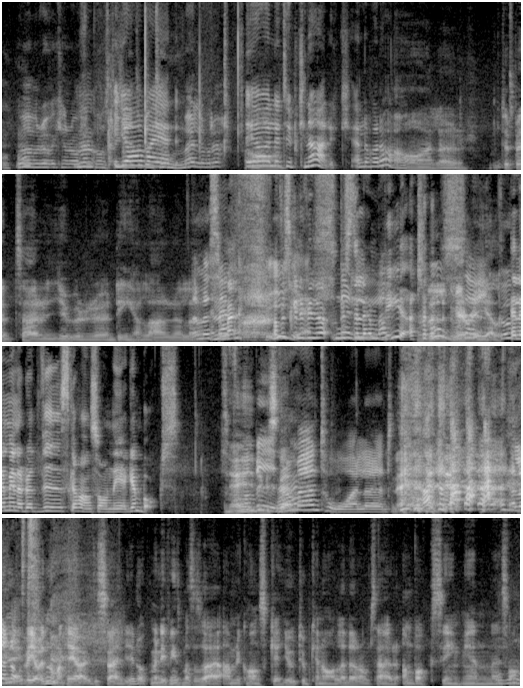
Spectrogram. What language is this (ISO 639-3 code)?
swe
